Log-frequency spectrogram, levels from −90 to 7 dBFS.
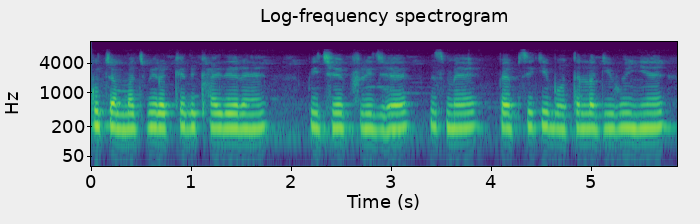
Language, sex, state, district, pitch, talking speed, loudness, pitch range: Hindi, female, Uttar Pradesh, Lalitpur, 190 Hz, 185 wpm, -17 LUFS, 185-195 Hz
